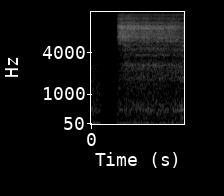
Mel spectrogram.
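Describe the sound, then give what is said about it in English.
A person imitates a snake, pushing out a long, steady, loud hiss. A short burst of softer noise and a brief silence come just before it. “snake. That's not as. That's, just an animal.”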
